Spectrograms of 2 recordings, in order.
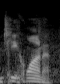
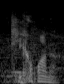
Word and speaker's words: Tijuana: PSA to all you folks out there, it's Tijuana. Tijuana. Yeah, Tijuana. Tijuana is what many Americans say. It is not technically correct. That'd be an Americanized version of the great city of Tijuana.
